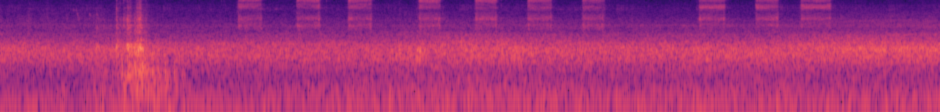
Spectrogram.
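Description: Aerosol spray paint can spraying an engine pulley in quick short bursts, about two or three a second, over a steady low background rumble. A brief louder noise comes about a second in.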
